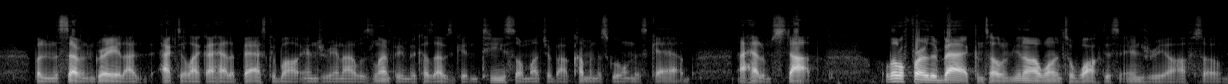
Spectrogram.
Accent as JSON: {"language": "English", "town": "Chicago", "region": "Illinois", "country": "United States", "tie": "born or raised there"}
